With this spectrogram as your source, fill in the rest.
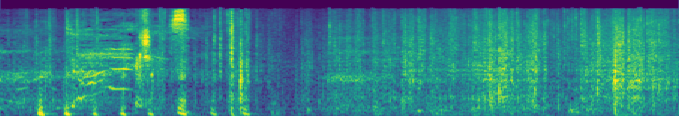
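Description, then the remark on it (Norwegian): Stiff, brown old tape tearing off a package: a quick series of sharp crackling rips, then a longer, steadier scratchy peel with no one talking. “ser deg gammel, så teipen er blitt helt sånn stiv og, ja, og brun.”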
